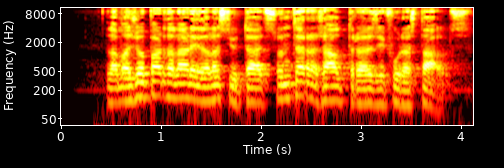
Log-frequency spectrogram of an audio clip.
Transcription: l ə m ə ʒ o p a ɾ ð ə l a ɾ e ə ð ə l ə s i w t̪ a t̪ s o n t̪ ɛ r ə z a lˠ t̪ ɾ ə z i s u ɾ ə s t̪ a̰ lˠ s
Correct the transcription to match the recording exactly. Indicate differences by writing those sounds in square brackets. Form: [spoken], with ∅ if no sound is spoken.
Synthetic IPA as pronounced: l ə m ə ʒ o p a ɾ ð ə l a ɾ e ə ð ə l ə s i w t̪ a t̪ s o n t̪ ɛ r ə z a lˠ t̪ ɾ ə z i [f] u ɾ ə s t̪ a̰ lˠ s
